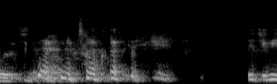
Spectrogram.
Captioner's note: people laughing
